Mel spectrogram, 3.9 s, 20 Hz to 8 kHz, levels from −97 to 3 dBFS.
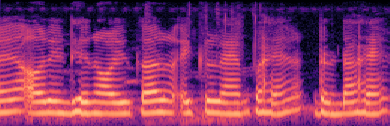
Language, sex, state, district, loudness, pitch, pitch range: Hindi, female, Himachal Pradesh, Shimla, -14 LUFS, 235 Hz, 225-250 Hz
